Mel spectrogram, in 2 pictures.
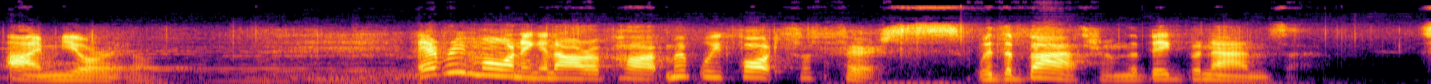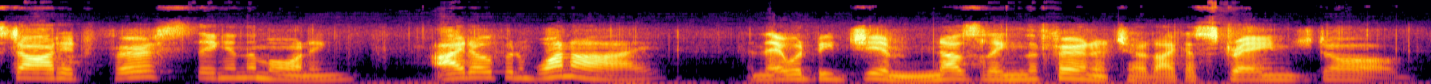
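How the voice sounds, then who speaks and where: An actress playing a wry, gently teasing wife who narrates a 1940s radio comedy. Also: female voice, lowish voice, expressive, moderate pace, faint music behind, rough recording. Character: patient, amused wife and narrator Muriel.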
